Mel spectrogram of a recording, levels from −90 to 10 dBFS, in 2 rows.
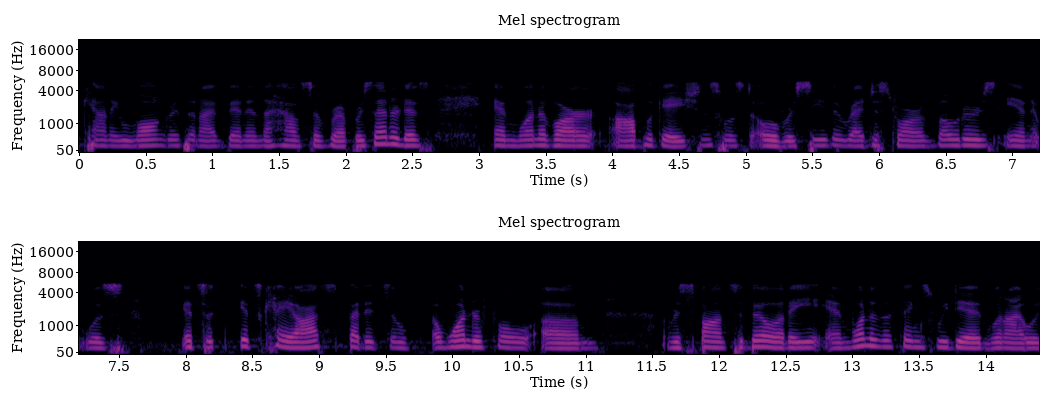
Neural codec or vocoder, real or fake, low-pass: vocoder, 44.1 kHz, 80 mel bands, Vocos; fake; 5.4 kHz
